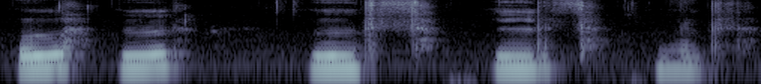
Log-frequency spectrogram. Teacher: your L is going to be produced lower, probably in the middle, so that you can then get the TH sound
